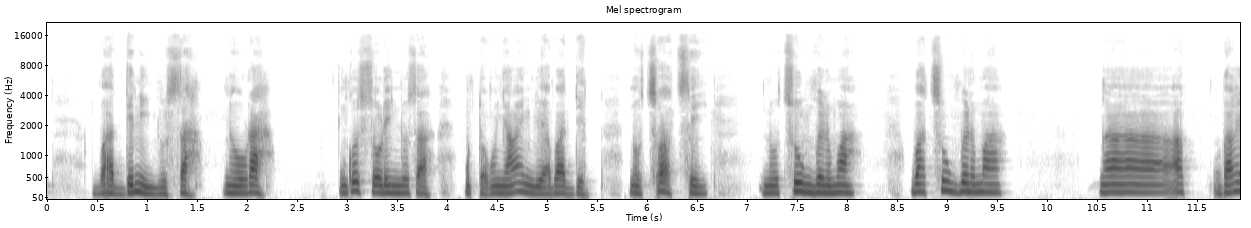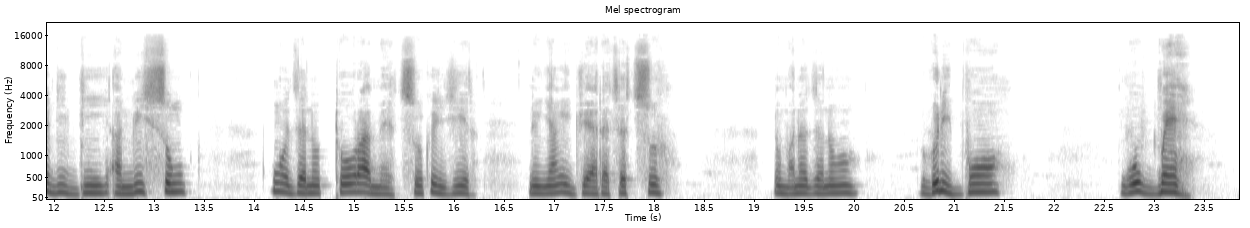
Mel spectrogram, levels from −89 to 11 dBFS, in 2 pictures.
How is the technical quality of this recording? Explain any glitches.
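One glitch stands out, a short burst of DAB burbling from 12.82 to 12.91 s in the speech. Under weak reception, a low rate of bit errors, about 0.07 percent, slipped past error correction into the MP2 stream, and corrupted samples put short blips of noise into individual sub-bands across three frames. The result is a few brief watery blips over the sound. Unlike a dropout, the audio never goes silent.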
